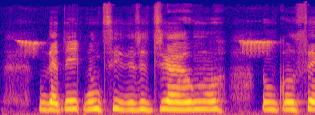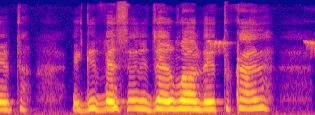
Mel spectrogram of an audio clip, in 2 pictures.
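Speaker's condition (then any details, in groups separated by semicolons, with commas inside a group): Cerebral palsy; from prolonged birth, not sitting at six months, hands not opening well, walked only at ten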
